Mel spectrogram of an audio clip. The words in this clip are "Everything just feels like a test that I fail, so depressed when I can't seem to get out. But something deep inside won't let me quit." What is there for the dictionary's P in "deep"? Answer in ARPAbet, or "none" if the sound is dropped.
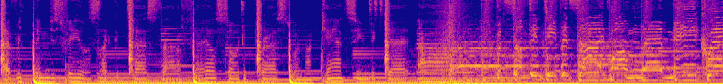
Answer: P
